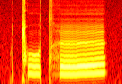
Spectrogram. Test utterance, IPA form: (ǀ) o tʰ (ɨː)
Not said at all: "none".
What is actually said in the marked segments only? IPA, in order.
ǀ, ɛː

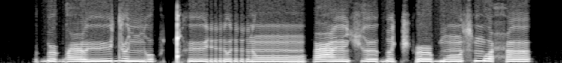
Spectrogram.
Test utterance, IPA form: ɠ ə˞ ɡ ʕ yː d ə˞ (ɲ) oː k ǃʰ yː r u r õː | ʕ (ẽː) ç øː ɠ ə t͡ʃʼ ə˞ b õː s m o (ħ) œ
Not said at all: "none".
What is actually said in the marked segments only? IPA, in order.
ɲ, ẽː, ħ

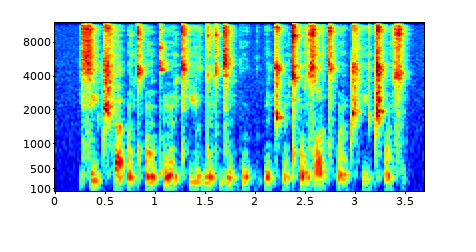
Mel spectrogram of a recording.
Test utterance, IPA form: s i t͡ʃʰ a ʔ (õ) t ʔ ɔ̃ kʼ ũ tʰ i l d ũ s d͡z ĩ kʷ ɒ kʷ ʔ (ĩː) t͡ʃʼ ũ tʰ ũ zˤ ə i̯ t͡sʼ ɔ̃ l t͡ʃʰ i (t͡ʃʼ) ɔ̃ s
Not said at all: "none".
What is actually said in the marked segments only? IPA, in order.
ɔ̃, ĩ, t͡ʃʼ

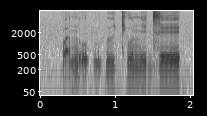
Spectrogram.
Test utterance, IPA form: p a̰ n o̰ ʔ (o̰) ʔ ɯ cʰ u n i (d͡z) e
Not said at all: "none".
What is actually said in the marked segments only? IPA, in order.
ṵ, d͡z

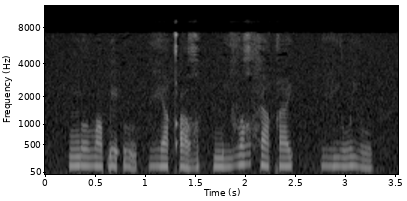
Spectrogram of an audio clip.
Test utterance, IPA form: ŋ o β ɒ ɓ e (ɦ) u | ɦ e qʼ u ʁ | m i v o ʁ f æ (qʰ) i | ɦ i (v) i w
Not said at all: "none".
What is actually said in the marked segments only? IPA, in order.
ʔ, q, w

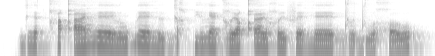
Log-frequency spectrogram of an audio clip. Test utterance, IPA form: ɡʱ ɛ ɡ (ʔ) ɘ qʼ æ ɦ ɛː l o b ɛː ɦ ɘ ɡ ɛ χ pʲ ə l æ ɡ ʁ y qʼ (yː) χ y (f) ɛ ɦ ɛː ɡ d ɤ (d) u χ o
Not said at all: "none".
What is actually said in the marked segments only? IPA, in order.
qʰ, yː, f, d

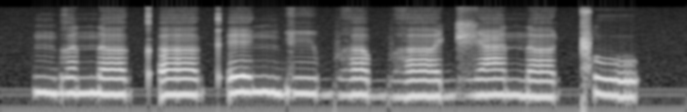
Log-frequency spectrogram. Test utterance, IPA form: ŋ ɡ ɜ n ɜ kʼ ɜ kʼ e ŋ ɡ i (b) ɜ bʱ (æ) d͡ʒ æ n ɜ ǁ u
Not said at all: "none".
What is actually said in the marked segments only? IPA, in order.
bʱ, ɜ

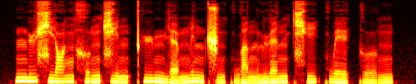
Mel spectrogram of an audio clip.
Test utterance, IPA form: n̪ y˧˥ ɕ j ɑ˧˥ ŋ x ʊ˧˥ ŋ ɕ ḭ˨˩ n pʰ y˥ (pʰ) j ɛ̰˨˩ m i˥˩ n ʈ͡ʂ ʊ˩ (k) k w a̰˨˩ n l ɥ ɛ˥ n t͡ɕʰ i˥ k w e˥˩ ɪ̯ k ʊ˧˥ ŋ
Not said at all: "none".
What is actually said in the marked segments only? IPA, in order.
m, ŋ

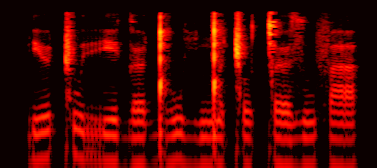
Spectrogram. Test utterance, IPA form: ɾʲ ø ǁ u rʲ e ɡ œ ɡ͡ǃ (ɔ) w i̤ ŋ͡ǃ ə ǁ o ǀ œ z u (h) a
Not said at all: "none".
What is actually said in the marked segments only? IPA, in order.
ə, f

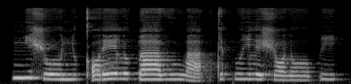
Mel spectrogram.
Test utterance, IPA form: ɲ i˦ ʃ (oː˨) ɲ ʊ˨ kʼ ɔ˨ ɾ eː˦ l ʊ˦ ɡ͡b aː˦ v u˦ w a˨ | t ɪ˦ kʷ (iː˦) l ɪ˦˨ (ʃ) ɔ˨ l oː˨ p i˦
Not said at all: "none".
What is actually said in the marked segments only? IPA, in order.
oː˨, iː˦, ʃ

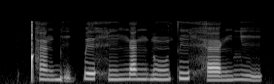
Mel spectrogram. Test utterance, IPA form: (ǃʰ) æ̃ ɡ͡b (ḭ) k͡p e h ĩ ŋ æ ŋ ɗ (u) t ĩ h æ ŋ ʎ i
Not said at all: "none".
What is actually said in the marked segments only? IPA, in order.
ǃʰ, ḭ, ũ

